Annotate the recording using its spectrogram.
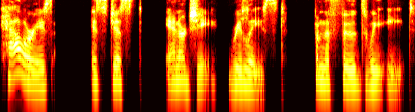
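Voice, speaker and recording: A woman with an unremarkable speaking voice and fairly low pitch speaks at a fairly slow pace, in a dry, close sound with no echo on a very clean recording with a silent background. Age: 60s. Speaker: fitness and nutrition expert. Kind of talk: podcast interview.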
